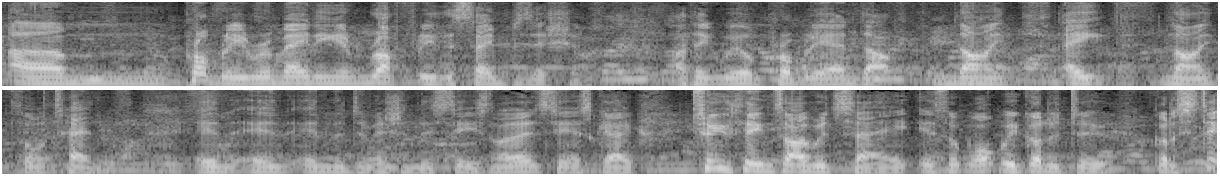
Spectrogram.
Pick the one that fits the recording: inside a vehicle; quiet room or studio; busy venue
busy venue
